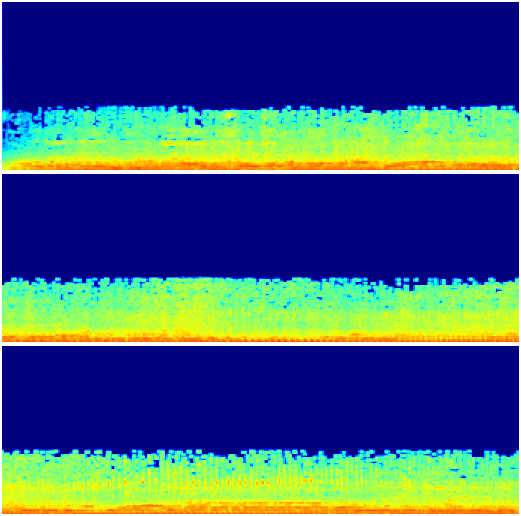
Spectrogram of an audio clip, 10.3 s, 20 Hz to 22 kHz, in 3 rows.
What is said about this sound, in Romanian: Pe străzile Jakartei, zgomotul motocicletelor omniprezente se amestecă cu chemările la rugăciune ale muezinului. Dintr-una din cele 800.000 de moschei ale cele mai populate țări musulmane din lume, Indonezia.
